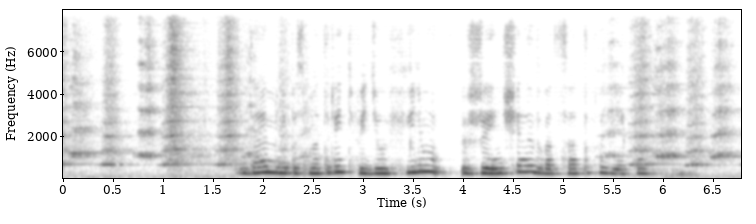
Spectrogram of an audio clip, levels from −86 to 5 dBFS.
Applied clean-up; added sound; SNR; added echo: none; Squeak; 16 dB; reverberation time 0.4 s.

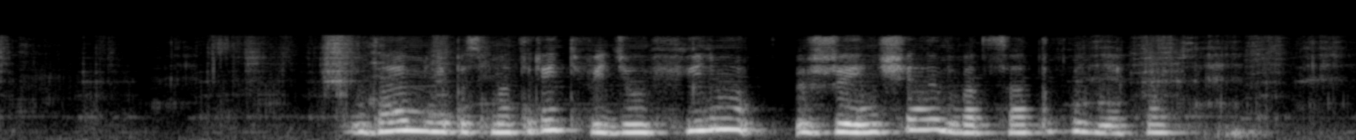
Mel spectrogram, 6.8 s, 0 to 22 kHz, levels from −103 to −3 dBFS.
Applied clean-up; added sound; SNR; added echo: neural separator model SepFormer DNS4.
